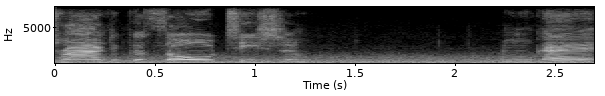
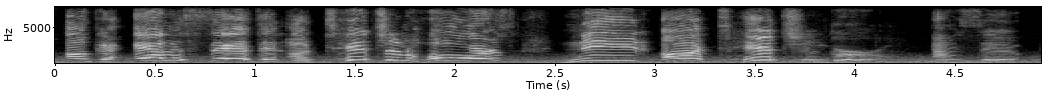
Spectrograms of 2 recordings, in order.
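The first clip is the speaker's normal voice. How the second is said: normal talking voice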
